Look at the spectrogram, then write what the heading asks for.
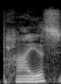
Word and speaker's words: pious: Please bow your heads and have the most pious of you read the following." Is that how you pronounce that? Pious? Yes. Yes.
